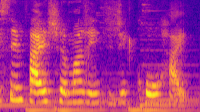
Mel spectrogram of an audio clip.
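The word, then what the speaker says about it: 先輩: Você não pode falar senpai, sem sotaque de brasileiro. Então, quando você vai chamar, você tem que falar senpai. Tem o senpai, tá? Senpai. Não é senpai, é senpai, tá?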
